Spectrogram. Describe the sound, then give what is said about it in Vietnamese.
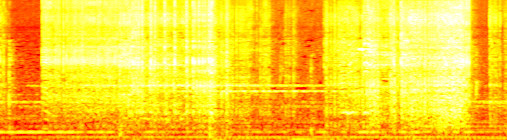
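Two doors swinging back and forth, creaking: a continuous rasping, scraping texture that runs throughout, dense and fairly steady, rising slightly in loudness near the end. “Hai cánh cửa còn đu đưa qua lại, tạo ra những âm thanh cọt kẹt ghê người.”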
